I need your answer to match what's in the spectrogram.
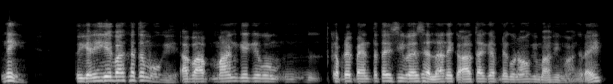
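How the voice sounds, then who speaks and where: A man with an Indian Hindi accent, hosting a heated online debate and pressing his points with rapid-fire verse references. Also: mid-range voice, animated, dry recording. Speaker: debate host. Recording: dull, dry call audio.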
